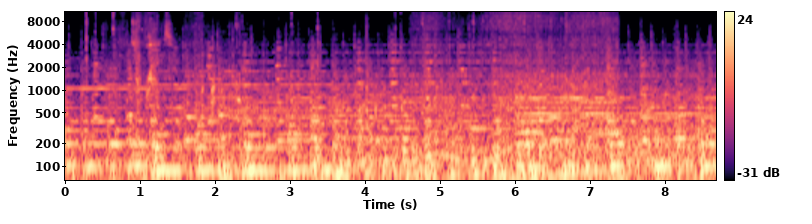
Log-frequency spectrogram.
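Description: Background music score with a steady beat. A hiss joins it for about two seconds near the end.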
